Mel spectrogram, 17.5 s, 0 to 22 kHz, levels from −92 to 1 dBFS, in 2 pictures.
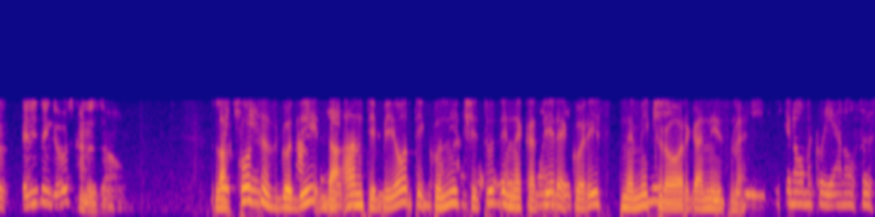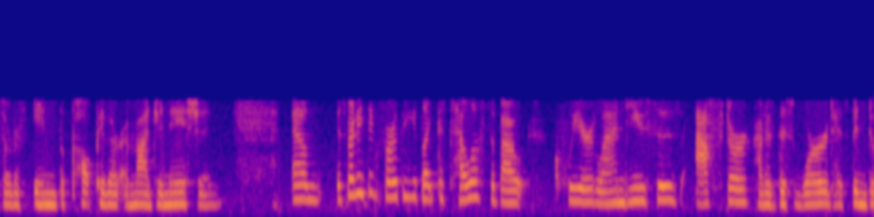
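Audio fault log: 2.81–5.03 s, 5.33–5.82 s, 6.85–7.88 s: speech suppressed in double talk. Speech dips up to about 25 dB, breaking up. Likely the echo canceller muting overlapping talk.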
